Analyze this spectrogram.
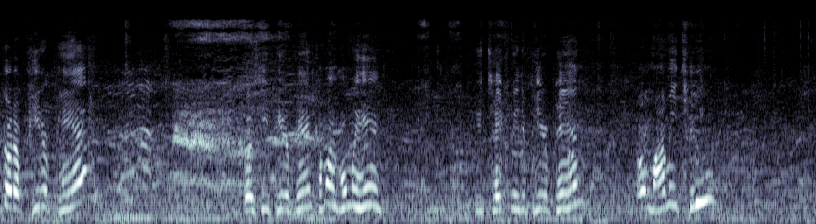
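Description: A toddler squeals and babbles excitedly close by.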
